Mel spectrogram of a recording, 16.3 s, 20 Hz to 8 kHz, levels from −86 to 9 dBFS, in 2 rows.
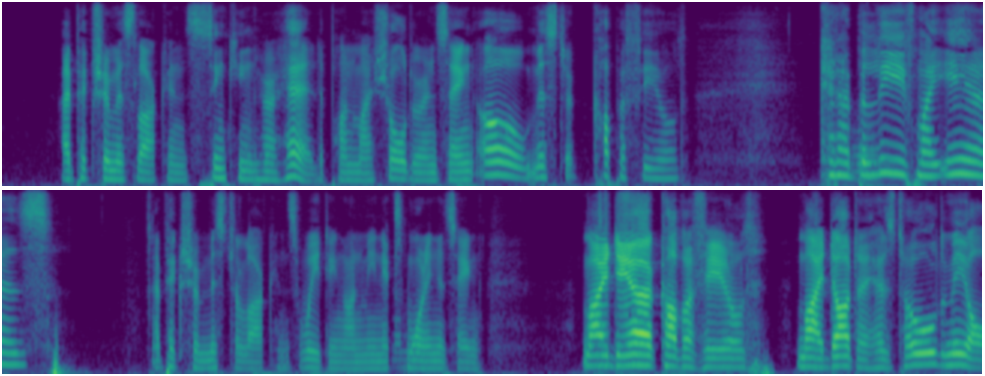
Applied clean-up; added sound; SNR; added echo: neural separator model SepFormer DNS4.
